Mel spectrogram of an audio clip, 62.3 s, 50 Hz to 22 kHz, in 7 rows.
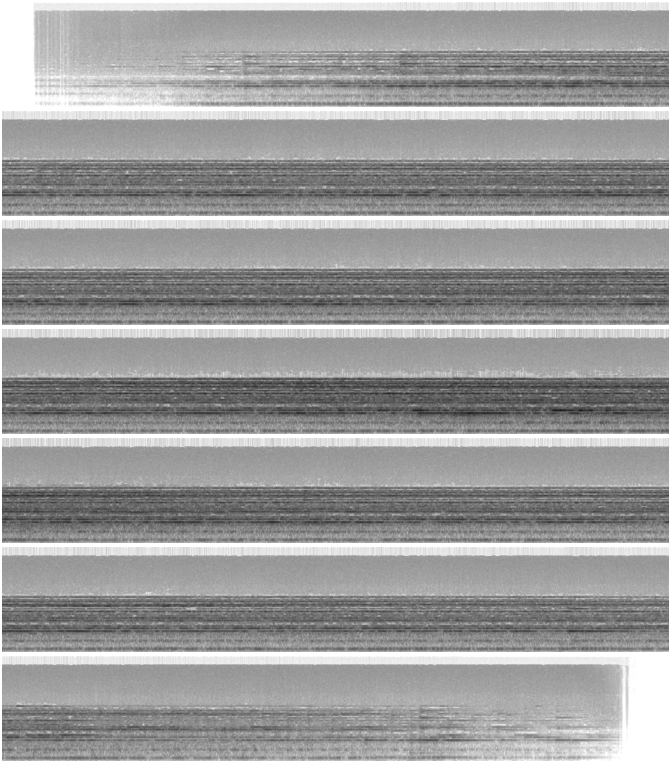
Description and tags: With midi instruments i Logic Pro I created some samples. Bits of sounds and small melodies. Mostly piano and bass. I run some sounds trough Scream Tracker 3 and made more melodi sounds. The samples i got from this was in the end processed in Sound Hack using convelution blending to files together.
